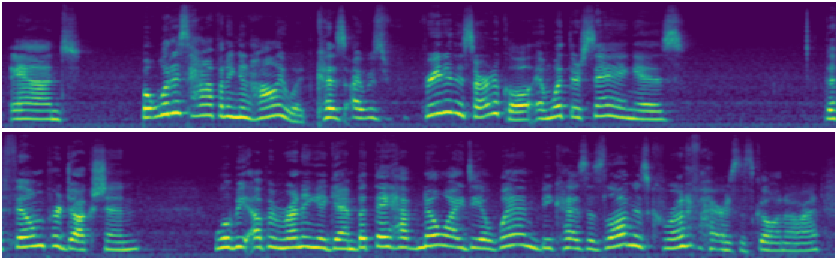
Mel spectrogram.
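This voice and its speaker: Chatty woman radio host, higher-pitched voice. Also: moderate pace. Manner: conversational, chatty, talks directly to listeners. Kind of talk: casual live chat to listeners.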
